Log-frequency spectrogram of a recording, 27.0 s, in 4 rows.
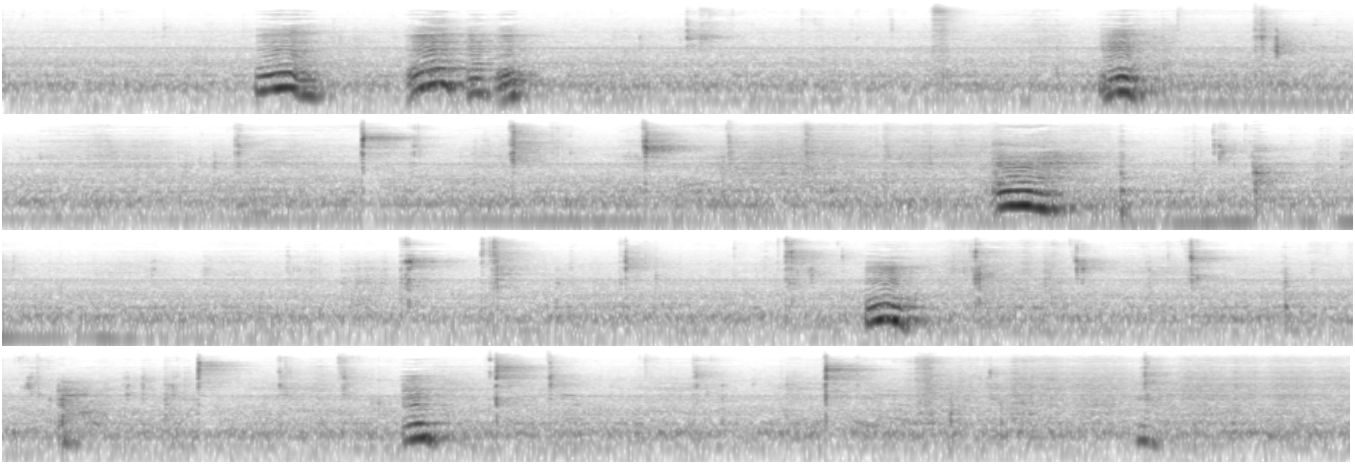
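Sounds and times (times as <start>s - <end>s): person humming mmm: 1.2s - 2.8s, 5.4s - 6.0s, 11.6s - 13.8s, 17.4s - 18.5s, 22.0s - 23.8s
wet chewing and lip smacks: 14.2s - 17.7s, 18.3s - 24.6s.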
